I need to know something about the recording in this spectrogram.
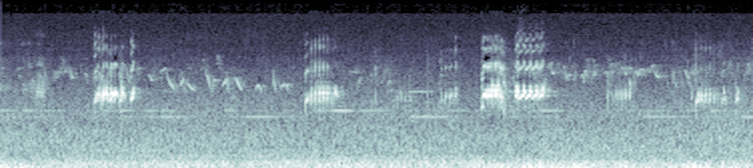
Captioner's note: wind softly blowing, chirping of birds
